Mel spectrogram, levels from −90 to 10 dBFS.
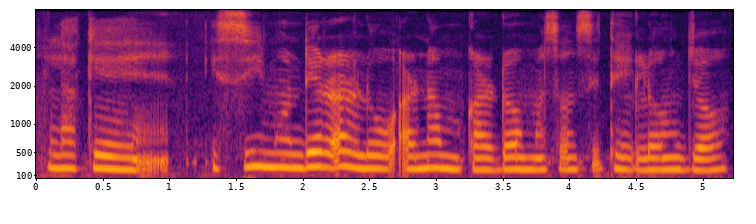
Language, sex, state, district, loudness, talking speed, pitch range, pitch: Karbi, female, Assam, Karbi Anglong, -15 LUFS, 105 wpm, 210-245 Hz, 225 Hz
